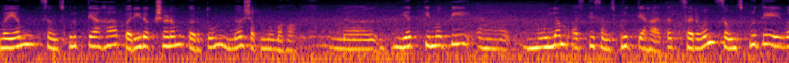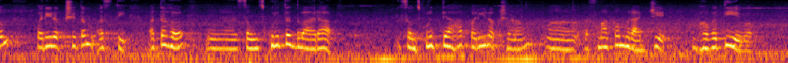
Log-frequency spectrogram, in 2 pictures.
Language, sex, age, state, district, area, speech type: Sanskrit, female, 30-45, Maharashtra, Nagpur, urban, spontaneous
